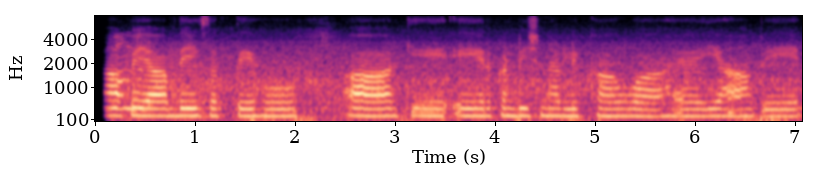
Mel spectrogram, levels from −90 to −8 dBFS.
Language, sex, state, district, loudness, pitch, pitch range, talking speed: Hindi, female, Haryana, Charkhi Dadri, -17 LUFS, 200 Hz, 195-205 Hz, 110 wpm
